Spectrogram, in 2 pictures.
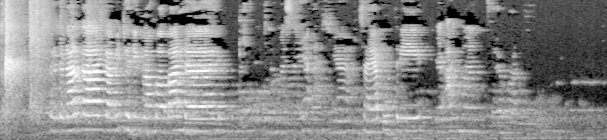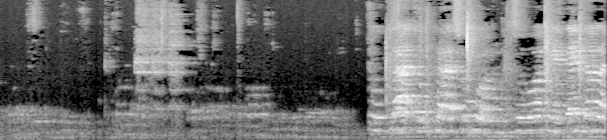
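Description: Young girls speak in turn, close by.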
